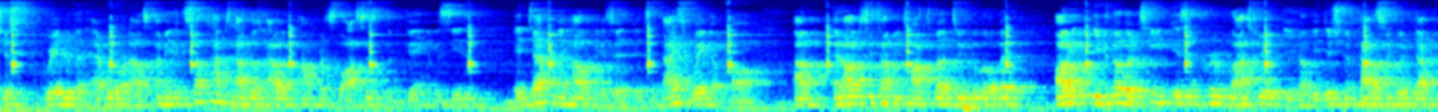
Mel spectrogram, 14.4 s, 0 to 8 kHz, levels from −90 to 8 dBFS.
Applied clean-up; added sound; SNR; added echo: none; Clock; 7 dB; reverberation time 1.0 s.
